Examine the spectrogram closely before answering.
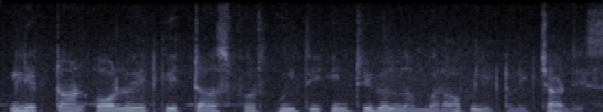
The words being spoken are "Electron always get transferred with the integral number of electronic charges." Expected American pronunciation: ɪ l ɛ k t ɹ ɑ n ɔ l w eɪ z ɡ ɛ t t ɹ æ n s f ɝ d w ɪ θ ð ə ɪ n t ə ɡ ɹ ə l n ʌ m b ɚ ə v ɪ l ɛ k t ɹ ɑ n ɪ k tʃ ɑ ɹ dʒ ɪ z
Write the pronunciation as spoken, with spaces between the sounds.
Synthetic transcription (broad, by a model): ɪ l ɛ k t ɹ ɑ n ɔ l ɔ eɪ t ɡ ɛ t t ɹ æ n s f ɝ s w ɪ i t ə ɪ n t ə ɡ ə l n ʌ m b ɚ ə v ɪ l ɛ k t ɹ ɑ n ɪ k tʃ ɑ ɹ dʒ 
